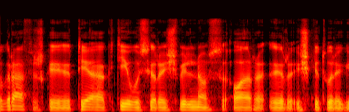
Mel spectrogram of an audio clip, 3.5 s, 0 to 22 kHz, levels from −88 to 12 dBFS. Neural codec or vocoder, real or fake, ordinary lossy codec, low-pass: none; real; MP3, 96 kbps; 10.8 kHz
